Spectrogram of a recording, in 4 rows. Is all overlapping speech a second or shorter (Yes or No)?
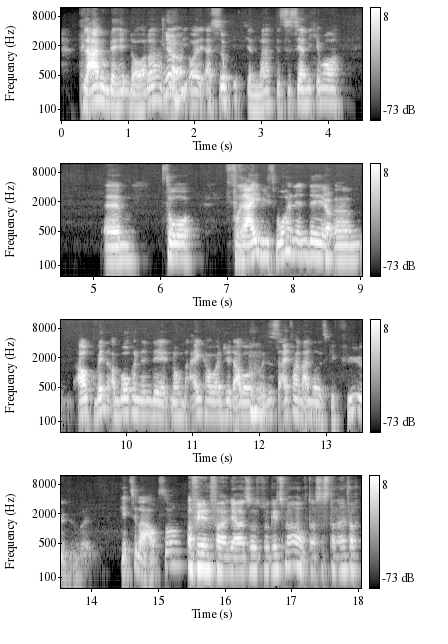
Yes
